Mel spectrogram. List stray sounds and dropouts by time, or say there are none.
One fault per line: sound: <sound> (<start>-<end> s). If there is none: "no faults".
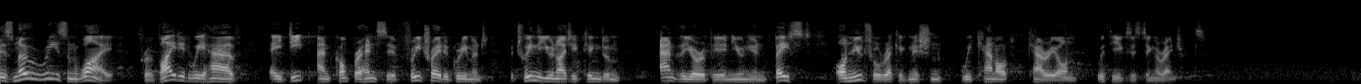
no faults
